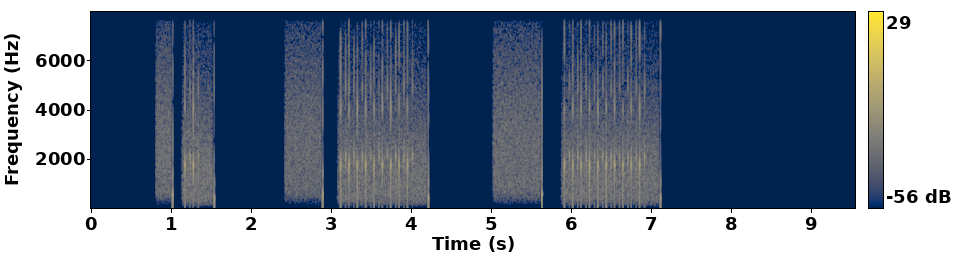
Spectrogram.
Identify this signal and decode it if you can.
Pulse dialling, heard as a rotary dial, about 10 pulses a second. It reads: 2 9 0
